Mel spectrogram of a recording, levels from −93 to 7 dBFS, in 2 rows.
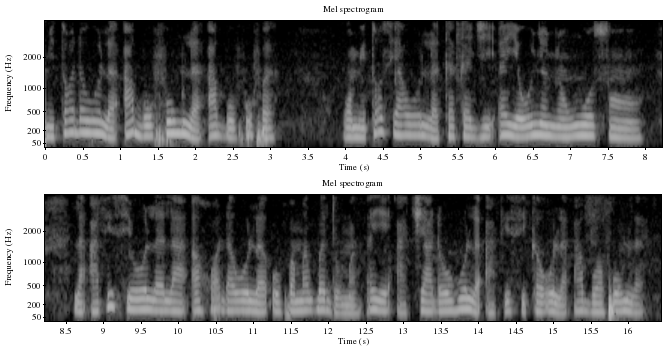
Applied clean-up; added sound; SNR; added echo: none; none; none; none.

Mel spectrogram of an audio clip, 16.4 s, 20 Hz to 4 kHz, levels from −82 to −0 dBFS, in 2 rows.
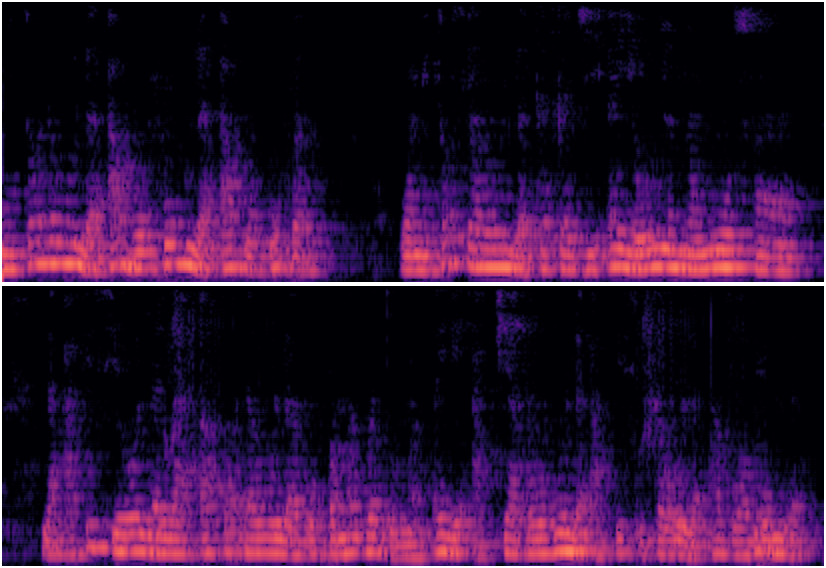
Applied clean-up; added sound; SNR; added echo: neural separator model SepFormer DNS4.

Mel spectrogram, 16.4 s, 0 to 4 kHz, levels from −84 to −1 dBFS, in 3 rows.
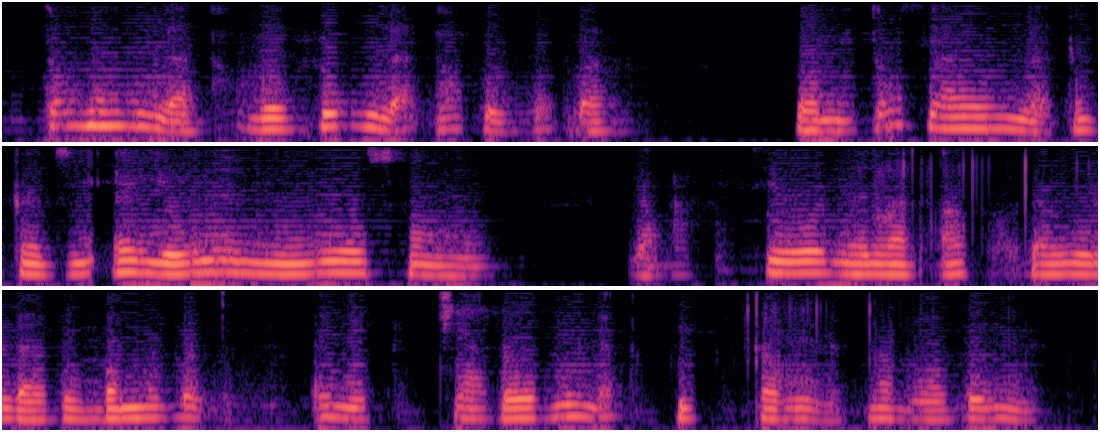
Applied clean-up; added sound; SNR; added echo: neural separator model SepFormer WHAMR!.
